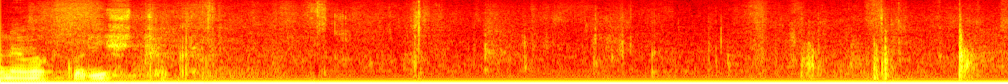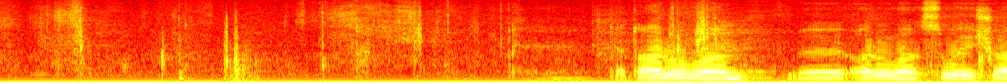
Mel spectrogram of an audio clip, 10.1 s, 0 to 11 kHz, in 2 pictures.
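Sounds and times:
paper rustling: 0:00.0 - 0:08.8.

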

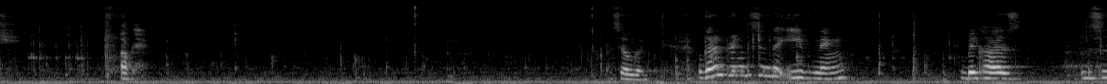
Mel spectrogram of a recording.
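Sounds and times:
steady low hum: 0:00.0 - 0:11.0
child speaking: 0:06.0 - 0:08.6, 0:09.6 - 0:11.0.

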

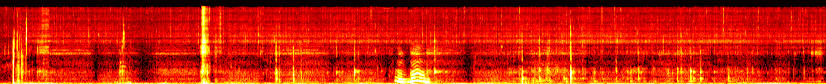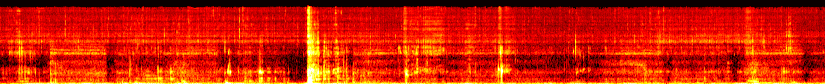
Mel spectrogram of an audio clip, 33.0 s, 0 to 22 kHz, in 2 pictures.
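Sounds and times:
water sloshing: 0:03.4 - 0:33.0.

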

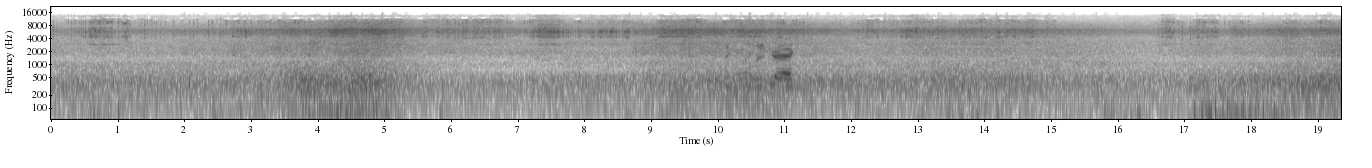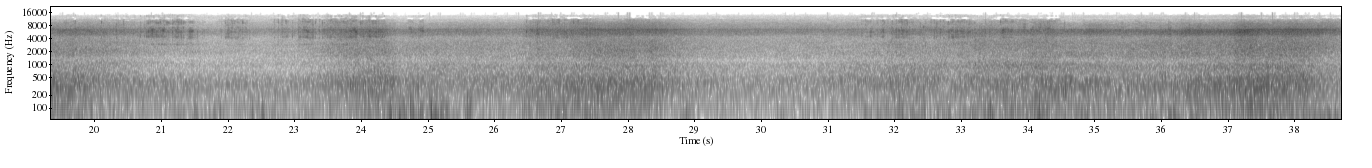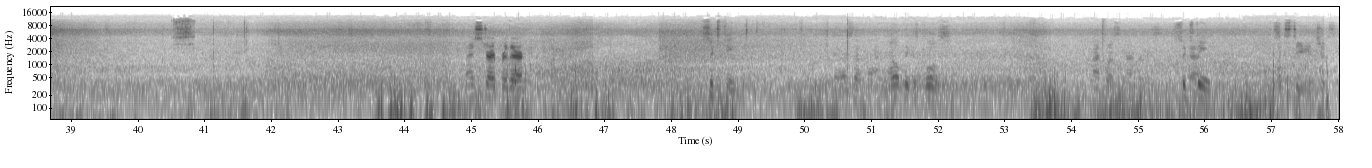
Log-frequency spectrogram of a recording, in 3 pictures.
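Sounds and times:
ocean surf breaking on beach: 0:00.0 - 0:58.0
wind buffeting microphone: 0:00.0 - 0:58.0.

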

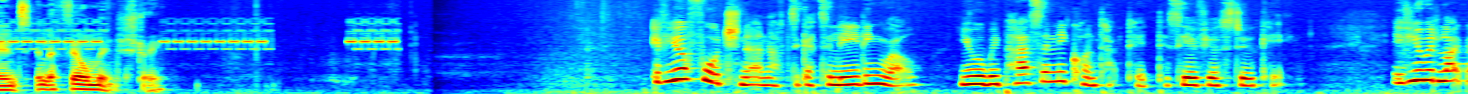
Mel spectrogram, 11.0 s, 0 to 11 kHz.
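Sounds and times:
phone ringing with electronic trill: 0:00.0 - 0:03.1.

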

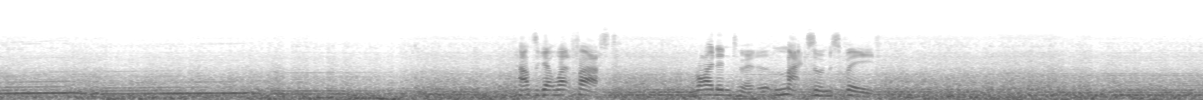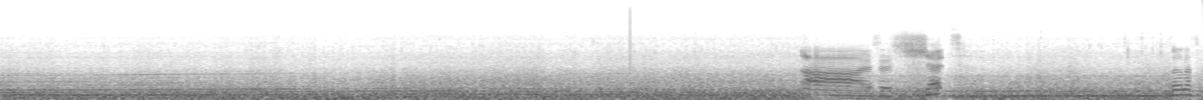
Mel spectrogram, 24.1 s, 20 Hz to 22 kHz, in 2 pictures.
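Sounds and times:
motorcycle engine cruising: 0:00.0 - 0:24.0
wind noise: 0:00.0 - 0:24.0
person speaking: 0:06.9 - 0:08.8.

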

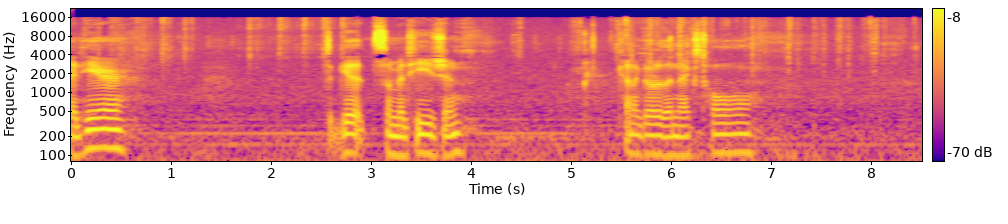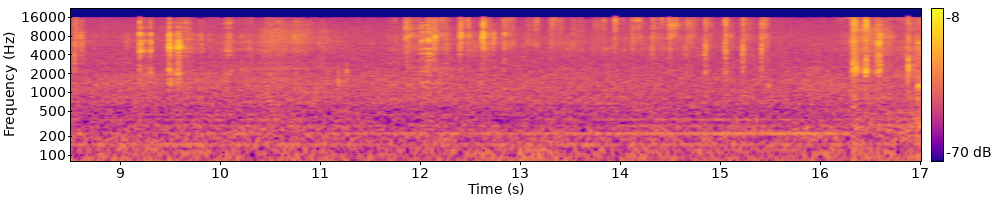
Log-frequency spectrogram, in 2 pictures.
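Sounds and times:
faint steady hum: 0:00.0 - 0:17.0.

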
